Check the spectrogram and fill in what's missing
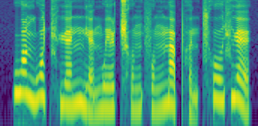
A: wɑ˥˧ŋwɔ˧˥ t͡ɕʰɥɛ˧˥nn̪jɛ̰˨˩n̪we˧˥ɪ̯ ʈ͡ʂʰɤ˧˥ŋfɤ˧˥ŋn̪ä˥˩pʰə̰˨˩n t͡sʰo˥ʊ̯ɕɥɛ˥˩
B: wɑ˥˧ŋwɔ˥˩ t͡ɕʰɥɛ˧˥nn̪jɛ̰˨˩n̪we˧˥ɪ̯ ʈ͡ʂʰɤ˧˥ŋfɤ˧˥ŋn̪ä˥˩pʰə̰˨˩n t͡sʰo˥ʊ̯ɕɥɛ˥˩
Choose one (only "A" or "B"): B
